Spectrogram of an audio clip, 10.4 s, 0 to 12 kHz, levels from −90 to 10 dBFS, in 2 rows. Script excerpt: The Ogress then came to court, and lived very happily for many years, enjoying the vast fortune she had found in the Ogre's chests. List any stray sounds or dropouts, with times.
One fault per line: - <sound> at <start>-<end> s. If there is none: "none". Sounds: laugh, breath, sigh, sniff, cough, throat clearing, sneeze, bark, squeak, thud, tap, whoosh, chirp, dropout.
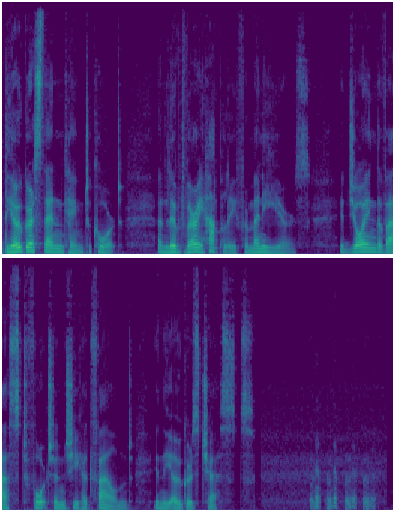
- laugh at 9.3-10.2 s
